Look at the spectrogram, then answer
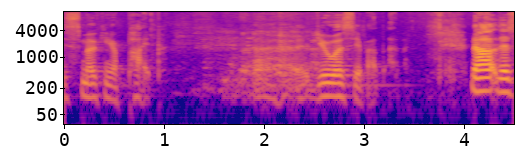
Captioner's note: laugh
